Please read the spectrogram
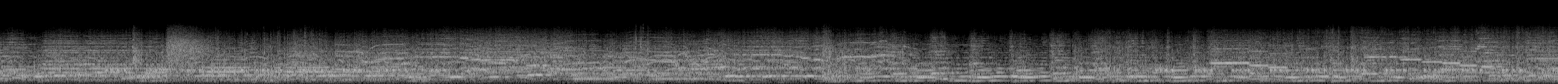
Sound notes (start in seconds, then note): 1.6 whip cracking; 8.4 gunshot booming; 9.5 suspenseful music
